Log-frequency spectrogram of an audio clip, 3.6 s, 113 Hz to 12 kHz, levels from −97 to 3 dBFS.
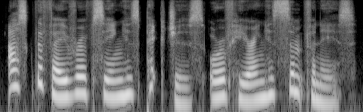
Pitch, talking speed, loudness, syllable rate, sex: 220 Hz, 200 wpm, -19 LUFS, 5.3 syllables/s, female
